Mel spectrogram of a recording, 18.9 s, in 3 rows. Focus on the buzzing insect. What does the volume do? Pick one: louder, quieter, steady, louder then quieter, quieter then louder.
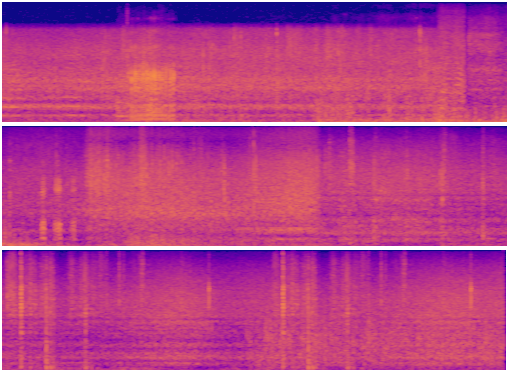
steady.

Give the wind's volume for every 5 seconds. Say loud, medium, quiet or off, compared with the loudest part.
loud, loud, quiet, medium.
